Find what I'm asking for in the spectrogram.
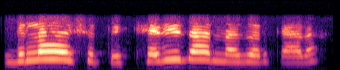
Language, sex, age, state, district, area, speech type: Kashmiri, female, 18-30, Jammu and Kashmir, Baramulla, rural, conversation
